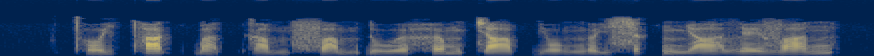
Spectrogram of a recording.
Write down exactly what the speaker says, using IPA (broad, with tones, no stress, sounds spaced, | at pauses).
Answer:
t̪ʰ o˧ j t̪ʰ a˦˥ k̚ ɓ a˨˩ t̚ k a˨˩ m f a˨˩˨ m ɗ u˨˩˨ ə̯ h ə˧ m c aː˨˩ p̚ j o˨˩ ŋ ə˨˩˨ j s ə˦˥ k̚ ɲ aː˨˩ l e˧ v a˧˥ n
